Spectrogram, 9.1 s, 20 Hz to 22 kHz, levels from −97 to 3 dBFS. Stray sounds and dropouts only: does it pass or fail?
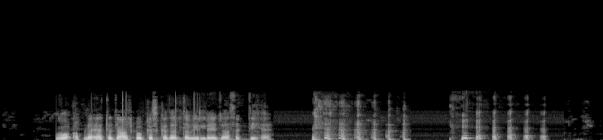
fail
